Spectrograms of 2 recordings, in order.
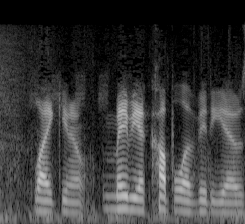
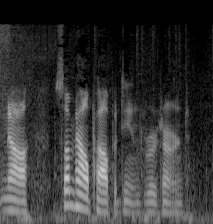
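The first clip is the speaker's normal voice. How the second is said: mock matter-of-fact, offhand, no feeling at all. Mocking how the line was actually delivered: imitating a flat delivery. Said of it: "no emotion".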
